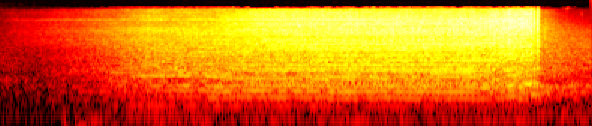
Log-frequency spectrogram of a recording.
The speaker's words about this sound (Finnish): No sinne menee nyt ruuvi poikineen.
